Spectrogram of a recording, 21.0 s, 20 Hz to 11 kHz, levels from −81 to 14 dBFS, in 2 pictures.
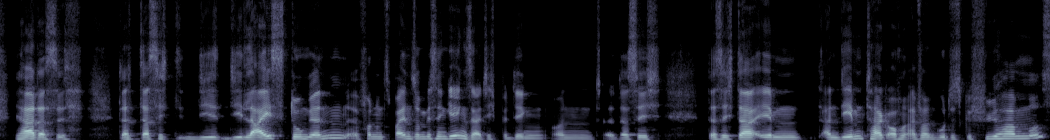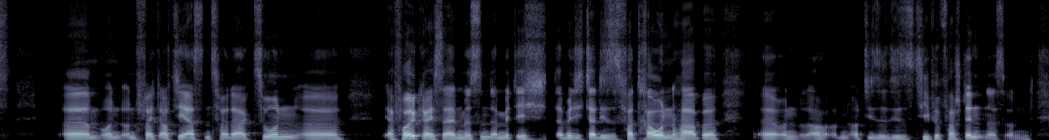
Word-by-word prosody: ja, 150 +3 +8
dass 125 0 +2
ich 135 -4 -9 0.3
da 130 - +1
dass 130 +2 0
ich 150 0 -8
die - - -19
die 135 +1 -4
die 135 +1 -2
Leistungen, 155 +6 +3
äh, - - -8
von 155 0 -6
uns 150 0 -9
beiden 155 +2 +2
so 155 - -3
'n - - -5
bisschen 165 +1 -2
gegenseitig 185 - +2
bedingen 105 -2 -7
und, 110 -1 -11
äh, - - -8
dass 115 +1 -5
ich 125 -2 -4 0.5
dass 125 - -2
ich 130 -1 -2
da 140 0 +7
eben 135 -1 -1 0.2
an 130 -1 -2
dem 155 +7 +1
Tag 150 -2 +4
auch 135 0 +2
'n 130 - -3
einfach 135 - -2
'n 125 -2 -4
gutes 130 -2 -8
Gefühl 155 +9 -3
haben 180 0 +3
muss, 205 - -4 0.5
ähm, 130 0 +2
und 130 0 -4
und 125 -2 -7
vielleicht 130 +2 -2
auch 135 - +2
die 135 -2 -2
ersten 135 +1 0
2, 130 -2 -4
3 130 -1 +2
Aktionen, 145 +4 -1
äh, 115 0 -2 0.4
erfolgreich 395 - +5
sein 120 -1 +2
müssen, 140 +3 -3
damit 130 +1 -2
ich 125 -1 -4
damit 130 +4 -2
ich 135 - -8
da - - +5
dieses 120 -1 -3
Vertrauen 130 -1 +4
habe, 115 0 +3 0.4
äh, 110 - 0
und 110 -1 -7
oder 115 0 -5
und 120 -1 -13
auch - - -6
diese 120 -1 -8
dieses 115 0 -7
tiefe 145 +1 -4
Verständnis 125 -4 -2
und - - -15
130 Hz, 200 wpm, -23 LUFS, 120-150 Hz, 0.5 s, ja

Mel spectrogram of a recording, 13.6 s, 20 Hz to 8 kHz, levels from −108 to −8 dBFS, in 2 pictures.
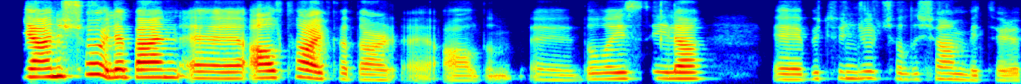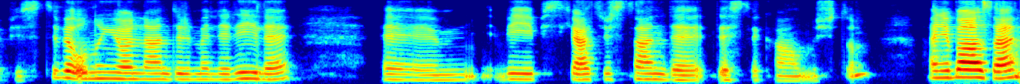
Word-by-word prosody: Yani, 285 +2 +8
şöyle. 285 -4 +3
Ben, 270 0 +7
eee, 230 -4 -1
6 250 +3 +2
ay 235 -4 +6
kadar, 185 -3 -8
eee, - - -18
aldım. 295 - -15
Eee, 175 -2 -18
dolayısıyla, 220 +1 -3 0.4
eee, 190 -1 -7
bütüncül 230 +1 -13
çalışan 205 -3 -13
bir 165 - -12
terapistti 155 - -17
ve 245 - +3
onun 225 -1 -4
yönlendirmeleriyle, 200 0 -6 0.6
emm, 180 -2 -13 0.2
bir 200 -1 -7
psikiyatristten 195 0 -7
de 170 -1 -7
destek 165 -2 -14
almıştım. 320 - -15 0.4
Hani 250 +1 -3
bazen 265 -1 +6
215 Hz, 120 wpm, -21 LUFS, 190-245 Hz, 0.6 s, Yani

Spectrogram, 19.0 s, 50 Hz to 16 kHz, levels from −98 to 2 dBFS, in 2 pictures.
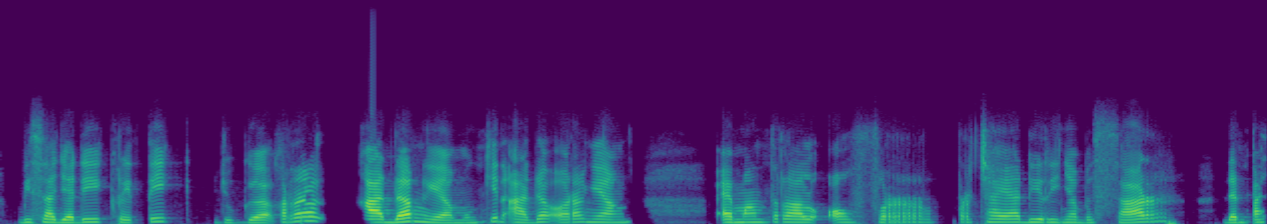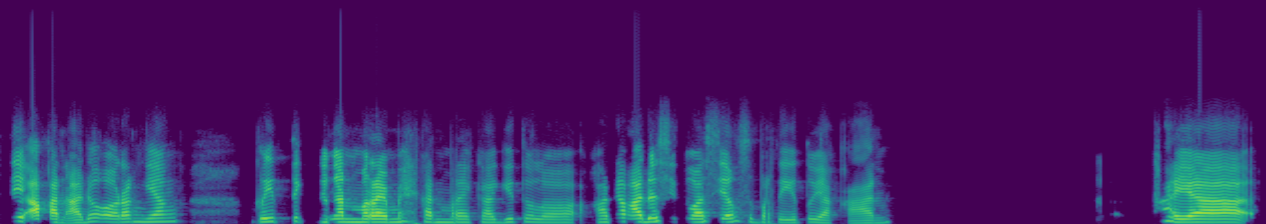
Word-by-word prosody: Bisa 210 +1 -2
jadi 205 +3 -2
kritik 240 +7 -8 0.2
juga, 185 0 -4
karena 280 +7 +1 0.3
kadang 215 +3 +7
ya, 190 -4 0
mungkin 185 +9 -8
ada 205 +3 -1
orang 220 +3 -2
yang 200 -1 -1 0.8
emang 210 0 0
terlalu 210 -2 0
over, 205 0 -6 0.2
percaya 215 +1 -3
dirinya 205 -1 -6
besar 195 +3 0 0.6
dan 195 -1 0
pasti 205 +8 -4 0.2
akan 220 -2 +3
ada 195 +7 +1
orang 235 +1 +1
yang 250 +1 0 0.7
kritik 250 +2 -2
dengan 225 +1 +3
meremehkan 220 +1 +4
mereka 210 0 -6 0.2
gitu 230 +1 -8
loh. 205 -1 -6
Kadang 225 +5 -2
ada 245 +1 +4
situasi 225 -1 -1
yang 240 +5 -1
seperti 210 -3 -9
itu - - -14
ya 180 -3 -3
kan? 170 +4 -8 2.0
Kayak 220 -4 +6
215 Hz, 120 wpm, -22 LUFS, 200-225 Hz, 2.0 s, kadang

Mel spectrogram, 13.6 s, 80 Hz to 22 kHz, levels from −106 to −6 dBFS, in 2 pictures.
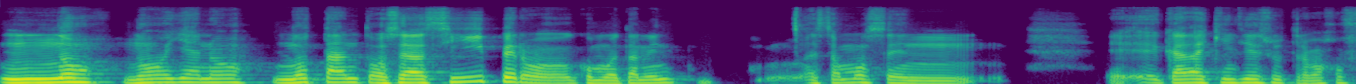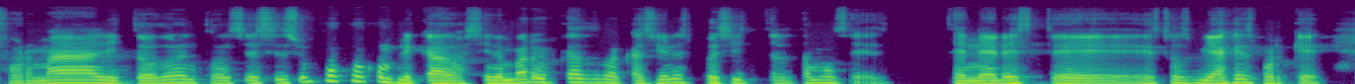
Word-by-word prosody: N 165 +1 +9
no, 185 0 +6
no, 160 +4 +3
ya 180 0 +2
no, 175 -1 -1
no 160 +3 +3
tanto. 180 -2 +2
O 150 - +5
sea, 165 +2 +6
sí, 195 +8 0
pero 155 -11 +2
como 135 -2 +1
también, 150 +4 0 0.4
mm, 390 +6 -13
estamos 160 +1 -3
en 130 -3 -2 0.7
eh, 155 - -6
cada 155 +2 +3
quien 160 0 0
tiene 165 0 +2
su 155 -1 -3
trabajo 130 +1 -4
formal 145 +3 0
y 130 - -4
todo, 135 +4 -1
entonces, 140 -2 -5
es 150 - -4
un 205 - -4
poco 235 -1 -2
complicado. 140 - 0
Sin 140 +2 -1
embargo, 160 +4 0
cada 180 -2 -3
vacaciones, 155 +2 -4
pues, 135 -2 -1
sí 150 - -3
tratamos 145 +1 -5
de 140 - -13 0.3
tener, 130 +2 +1
este 130 - -2
estos 140 0 -4
viajes, 140 +4 +1
porque, 130 - -5
150 Hz, 190 wpm, -23 LUFS, 135-170 Hz, 0.7 s, N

